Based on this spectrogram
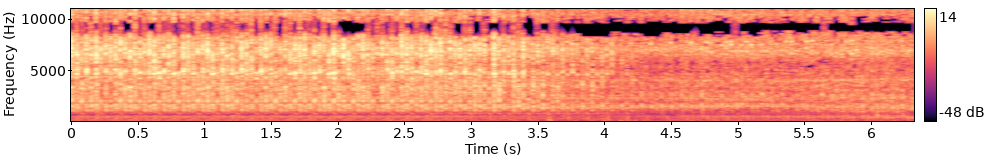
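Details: Toyota 1KD-FTV D4D diesel, injectors done the day before, fine on a 20 km road test: sharp metallic rattle, three to four knocks a second, over idle clatter, cycling about 10 seconds on/off from cold; owner suspects water, later fixed itself.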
